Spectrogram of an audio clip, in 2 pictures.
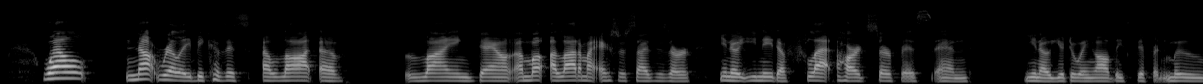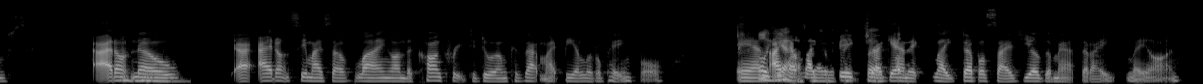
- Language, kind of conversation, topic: English, advice, How can I make time for self-care?
- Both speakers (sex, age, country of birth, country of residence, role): female, 50-54, United States, United States, advisor; female, 60-64, France, United States, user
- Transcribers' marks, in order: tapping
